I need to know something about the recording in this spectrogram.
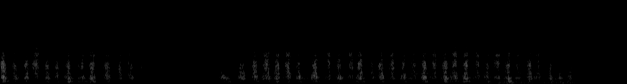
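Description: A coin scraping the scratch-off coating from a paper lottery scratch card in rapid, quick back-and-forth strokes. The sound is faint and comes in two runs, broken by a short silent gap about a second and a half in.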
